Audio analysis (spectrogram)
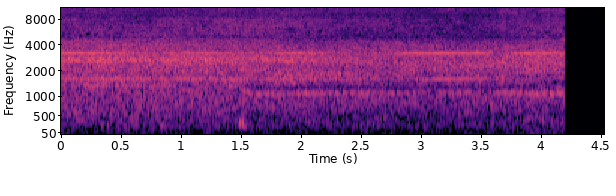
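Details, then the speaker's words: Perry Smith vacuum cleaner motor after repair: hair jams cleaned out, bearing adjusted and housing modified to run lighter; steady, even high-pitched whir for about four seconds, then stops. Motor spins freely and sounds healthy. "Ha memang macam jet eh vakum ni. Okey kita dengar bunyi tubuh dia."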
